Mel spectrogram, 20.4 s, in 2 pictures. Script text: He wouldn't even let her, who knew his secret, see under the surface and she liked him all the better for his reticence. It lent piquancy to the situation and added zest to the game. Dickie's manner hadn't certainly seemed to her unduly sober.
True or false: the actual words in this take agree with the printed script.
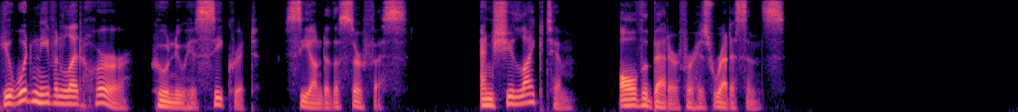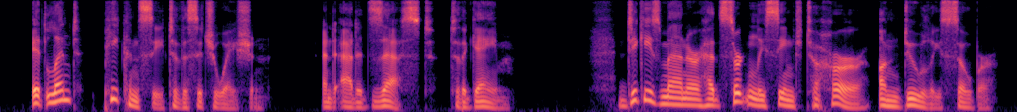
false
